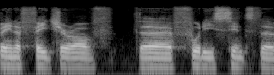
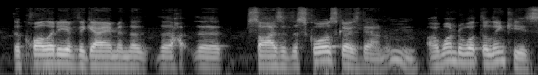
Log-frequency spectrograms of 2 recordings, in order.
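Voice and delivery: ordinary delivery

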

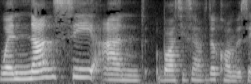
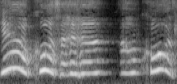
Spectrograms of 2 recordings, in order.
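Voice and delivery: put-on giggly woman's voice, higher and louder; 5 dB louder than usual. Retelling a reality-show moment, imitating Nancy giggling. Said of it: "your impression of Nancy is dead".

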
